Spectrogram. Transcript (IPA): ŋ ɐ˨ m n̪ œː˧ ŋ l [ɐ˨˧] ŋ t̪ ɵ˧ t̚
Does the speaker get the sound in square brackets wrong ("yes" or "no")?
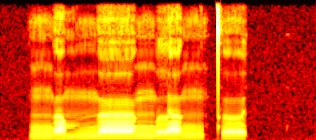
yes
